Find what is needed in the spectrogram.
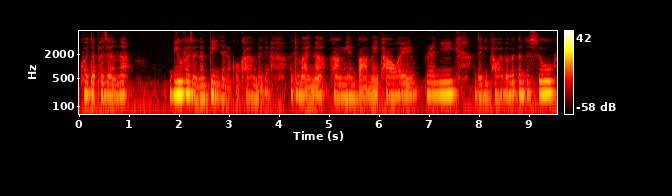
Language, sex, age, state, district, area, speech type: Manipuri, female, 30-45, Manipur, Imphal West, urban, spontaneous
